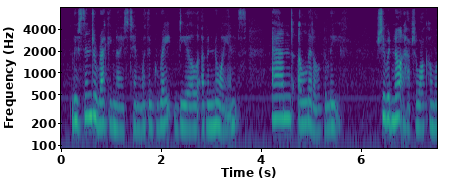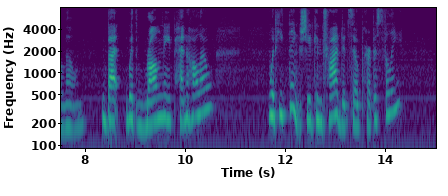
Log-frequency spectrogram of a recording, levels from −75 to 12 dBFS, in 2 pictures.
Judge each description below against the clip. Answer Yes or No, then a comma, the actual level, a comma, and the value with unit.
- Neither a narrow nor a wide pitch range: Yes, average, 4.3 semitones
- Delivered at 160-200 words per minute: No, slow, 135 wpm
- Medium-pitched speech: No, high, 200 Hz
